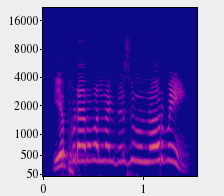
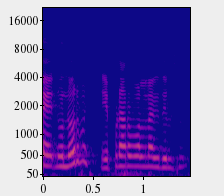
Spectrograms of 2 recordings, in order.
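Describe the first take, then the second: First: High, raised acted snapping back; mock-angry comeback, pitched up; irritated retort. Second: Understated brush-off as the dog; unbothered acted put-down, usual pitch; dismissive retort. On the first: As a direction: tell them off forcefully as the fed-up dog. Dog's retort replayed with more force. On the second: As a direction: shut the nagger down without raising your voice. Dog brushes off the nagging donkey.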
